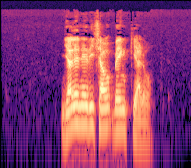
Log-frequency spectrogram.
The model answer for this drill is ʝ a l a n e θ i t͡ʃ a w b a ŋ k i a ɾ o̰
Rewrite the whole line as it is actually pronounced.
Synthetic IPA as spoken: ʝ a l e n e ð i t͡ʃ a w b e ŋ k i a ɾ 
